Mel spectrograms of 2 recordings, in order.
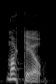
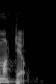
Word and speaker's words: Martey0: Hvordan uttaler du det? – Marte Jo. Det er Marte Jo. Det er det.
